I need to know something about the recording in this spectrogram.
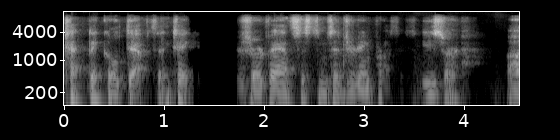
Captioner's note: murmurs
